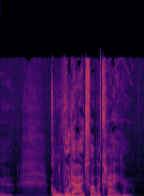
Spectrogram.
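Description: With ordinary pitch variation and a moderate pace, a somewhat breathy man speaks on a very clean recording with a silent background. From Netherlands, Brabant. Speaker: photographer. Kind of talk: interview.

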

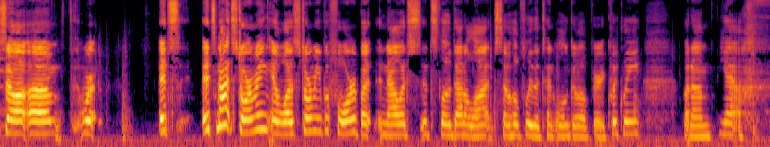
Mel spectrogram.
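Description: A woman with lively intonation and big swings in loudness at a moderate pace, music in the background and a dry sound with no echo. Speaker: vlogger. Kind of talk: casual vlog chat. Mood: amused, a bit flustered. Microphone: phone near.

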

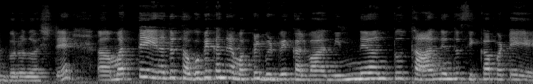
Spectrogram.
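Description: A woman's fairly high-pitched voice with ordinary pitch variation, audible room echo and noticeable background noise. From Kundapura, coastal Karnataka, India. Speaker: vlogger and mother. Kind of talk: casual vlog narration.

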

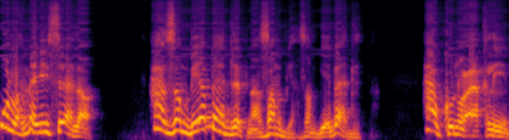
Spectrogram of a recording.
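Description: A man with an Algerian accent talks at a fairly quick pace in a high pitch and an animated tone, against a quiet background. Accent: Algerian Arabic with French words. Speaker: football commentator YouTuber; sports commentator. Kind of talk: opinion rant video. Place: home room. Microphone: lapel.

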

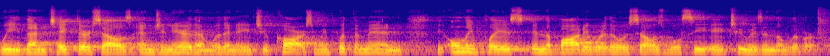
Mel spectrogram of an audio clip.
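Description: A woman with a Boston accent speaks at a moderate pace with hardly any pauses, her pitch fairly low and her intonation monotone and flat. Audible room echo and light background noise surround her. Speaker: biotech chief scientific officer. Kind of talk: conference panel discussion. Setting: stage with audience.

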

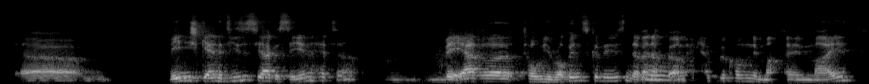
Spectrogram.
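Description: Pausing long and often, a man with a fairly high pitch talks in a room with audible echo. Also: moderate pace. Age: 30s. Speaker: fitness studio owner and life coach; life coach. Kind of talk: interview. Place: home room. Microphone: webcam.

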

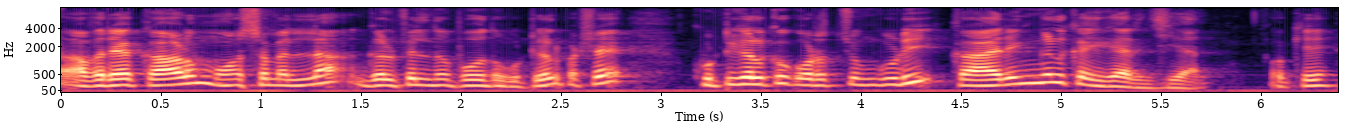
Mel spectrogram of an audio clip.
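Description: His tone is dark and mellow, yet this man talks at a high pitch with lively intonation. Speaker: educator and motivational speaker. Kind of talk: interview.

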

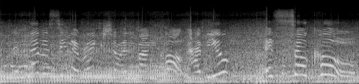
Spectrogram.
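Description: The background noise is loud. Through it, a woman talks. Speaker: travel vlogger. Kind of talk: casual vlog chat. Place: market. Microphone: phone near.

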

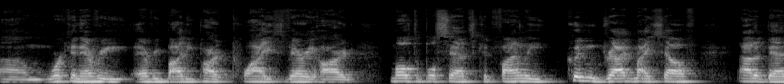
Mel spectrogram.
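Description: A man speaks at a moderate pace in a dark, mellow, somewhat breathy tone with monotone, flat intonation. Audible room echo surrounds him against a quiet background. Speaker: fitness coach. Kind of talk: casual talk, personal story. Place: home room. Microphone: webcam.

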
